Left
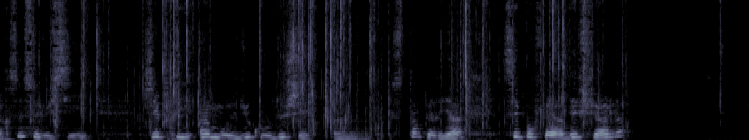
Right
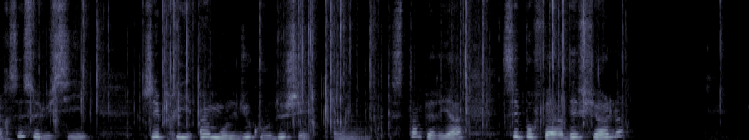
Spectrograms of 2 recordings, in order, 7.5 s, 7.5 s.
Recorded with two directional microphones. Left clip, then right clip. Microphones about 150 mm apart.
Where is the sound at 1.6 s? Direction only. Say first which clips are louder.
Right 4 dB; 25° right (ahead or behind).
